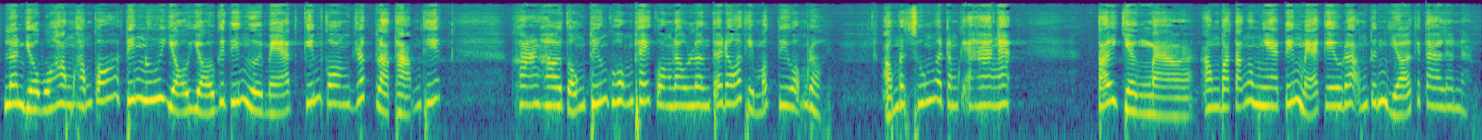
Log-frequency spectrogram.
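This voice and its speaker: A woman telling religious miracle tales orally, talking straight to her listeners in a lively way. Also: high voice, a little fast, no room sound. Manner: addresses listeners directly, lively retelling. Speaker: storyteller.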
